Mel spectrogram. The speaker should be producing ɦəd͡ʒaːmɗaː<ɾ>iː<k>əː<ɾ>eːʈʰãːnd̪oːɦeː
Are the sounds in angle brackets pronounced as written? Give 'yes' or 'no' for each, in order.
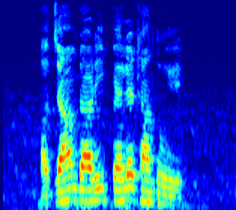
no, no, no

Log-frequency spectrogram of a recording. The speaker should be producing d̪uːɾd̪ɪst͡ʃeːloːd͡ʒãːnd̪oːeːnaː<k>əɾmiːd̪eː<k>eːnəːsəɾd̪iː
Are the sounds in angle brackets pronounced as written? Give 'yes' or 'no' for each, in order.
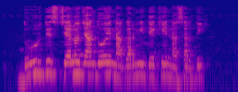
no, no

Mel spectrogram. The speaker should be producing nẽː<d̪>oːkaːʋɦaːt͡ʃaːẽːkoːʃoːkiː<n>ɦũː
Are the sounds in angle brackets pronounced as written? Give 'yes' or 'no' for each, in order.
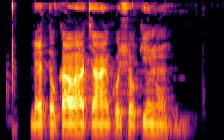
no, yes

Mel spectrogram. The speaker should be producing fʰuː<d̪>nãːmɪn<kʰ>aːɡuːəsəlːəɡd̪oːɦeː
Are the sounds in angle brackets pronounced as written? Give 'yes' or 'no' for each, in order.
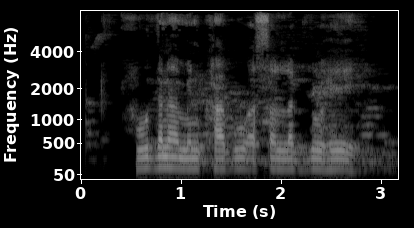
yes, yes

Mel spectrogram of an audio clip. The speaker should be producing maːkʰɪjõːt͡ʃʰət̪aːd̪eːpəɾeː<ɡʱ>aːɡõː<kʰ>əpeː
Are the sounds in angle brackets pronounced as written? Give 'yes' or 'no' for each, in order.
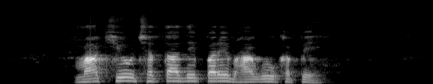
no, yes

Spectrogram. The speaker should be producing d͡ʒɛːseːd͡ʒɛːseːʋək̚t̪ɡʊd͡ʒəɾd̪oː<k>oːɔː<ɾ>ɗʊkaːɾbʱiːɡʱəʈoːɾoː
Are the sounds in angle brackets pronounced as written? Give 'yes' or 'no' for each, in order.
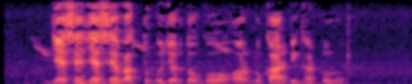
no, yes

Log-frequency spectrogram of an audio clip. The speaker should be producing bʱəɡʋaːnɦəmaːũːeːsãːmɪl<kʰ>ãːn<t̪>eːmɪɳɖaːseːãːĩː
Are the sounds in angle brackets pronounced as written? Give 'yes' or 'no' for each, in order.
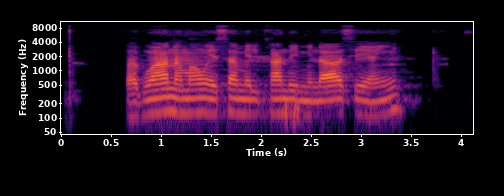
yes, no

